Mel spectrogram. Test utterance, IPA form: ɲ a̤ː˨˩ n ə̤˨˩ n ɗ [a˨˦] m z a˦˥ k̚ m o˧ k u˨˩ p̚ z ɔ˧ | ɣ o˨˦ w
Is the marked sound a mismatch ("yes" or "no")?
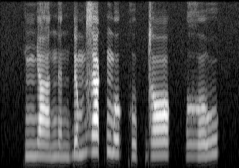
yes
